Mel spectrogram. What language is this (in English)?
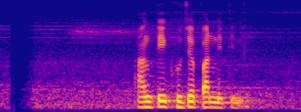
Bangla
